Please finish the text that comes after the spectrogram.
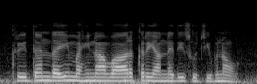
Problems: background sounds at intervals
